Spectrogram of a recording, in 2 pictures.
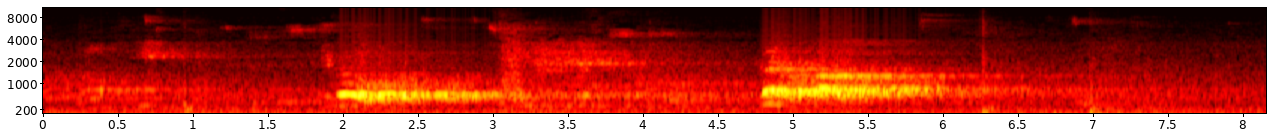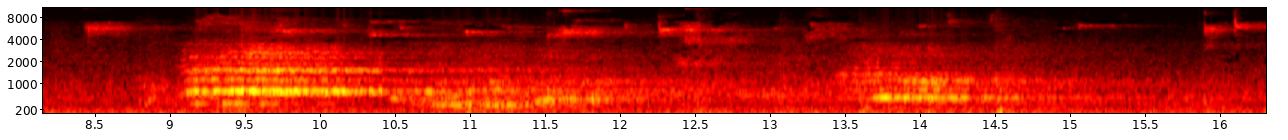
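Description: Basketball being dribbled and bounced on a wooden court in an echoing sports hall, with players shouting. Four loud calls stand out, a few seconds apart.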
